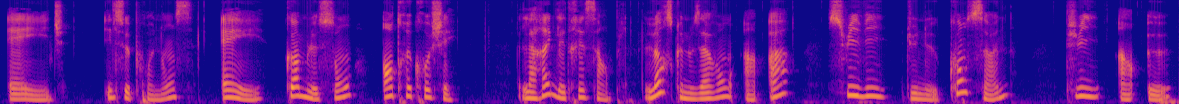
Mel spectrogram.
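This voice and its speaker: Patient teacher woman, slow and lively. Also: fairly low pitch, dry recording, clean studio sound. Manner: patient, drills words with repetition. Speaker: English teacher. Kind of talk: recorded language lesson.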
